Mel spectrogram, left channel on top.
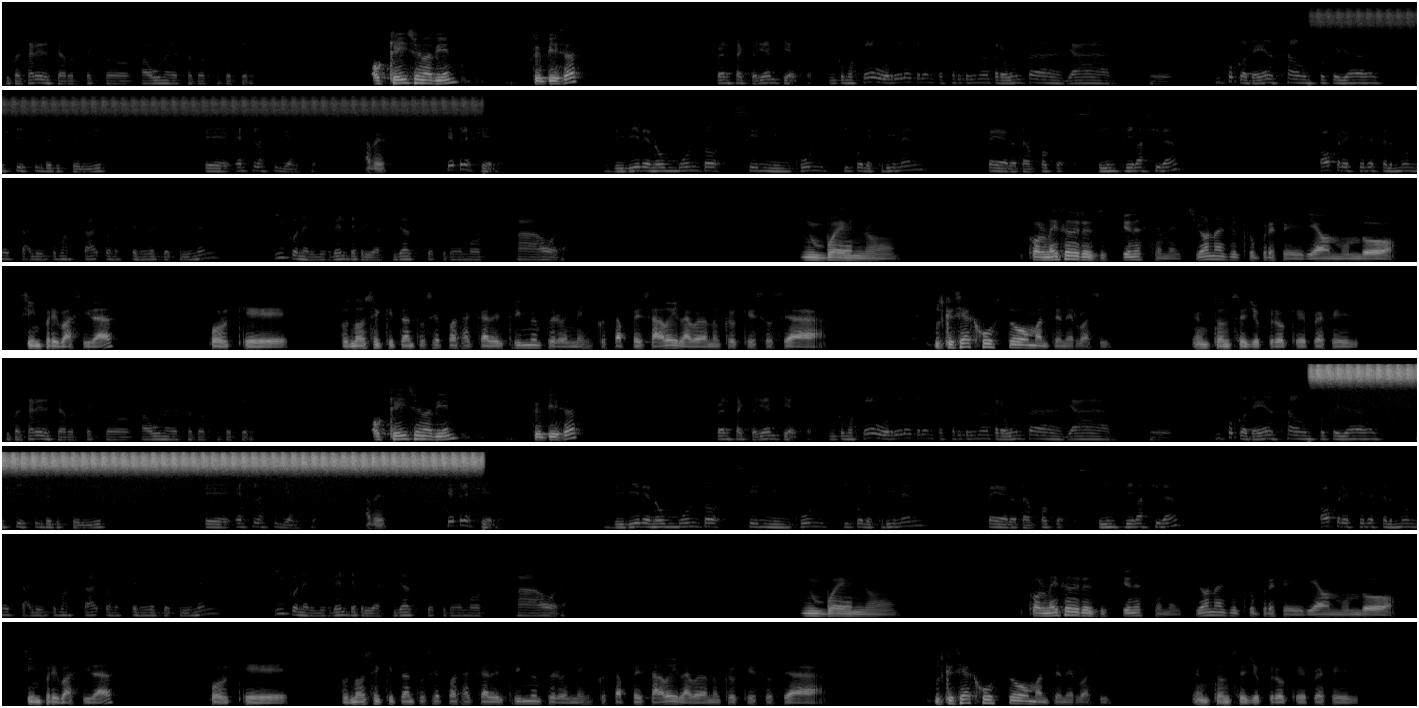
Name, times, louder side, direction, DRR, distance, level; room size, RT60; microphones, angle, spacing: voice 1, 0.0-2.6 7.1-11.2 11.5-11.7 12.1-13.8 14.1-15.3 16.1-17.3 18.6-19.4 20.2-23.5 24.0-26.0 27.3-30.5 31.0-34.0, equal, 5° left, 6.9 m, -52 dB
voice 2, 3.7-4.7 5.3-5.8 17.8-18.0 36.3-37.3 38.6-42.2 42.6-43.6 44.5-45.3 45.8-50.7 51.8-53.5 54.4-56.0, left 3 dB, 25° left, 0.5 m, -40 dB
sound 1, 13.1-19.0, right 23 dB, 80° right, 0.4 m, -22 dB
head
